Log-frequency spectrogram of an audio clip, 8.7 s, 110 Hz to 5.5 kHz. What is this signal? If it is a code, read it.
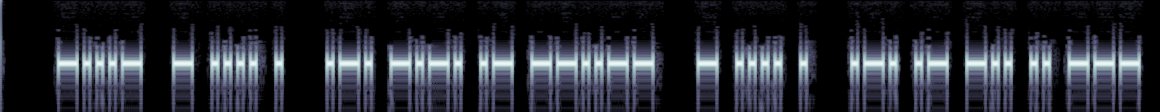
Morse code, heard as a keyed tone, about 25 wpm, 600 Hz. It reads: <BT> THE RCA, THE RADIO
